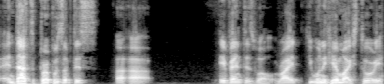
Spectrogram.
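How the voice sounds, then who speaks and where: A man with a Nigerian accent hosting an online career seminar, chatty, often repeating his points and checking in with "right?". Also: deep voice. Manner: conversational, repeats key points, frequent "right?" check-ins. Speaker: seminar host.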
